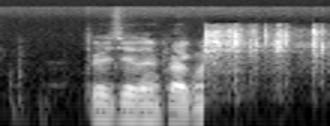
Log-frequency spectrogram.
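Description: A man's recorded voice played back through a computer speaker, heard for under a second and cut off abruptly, followed by a steady hiss.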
